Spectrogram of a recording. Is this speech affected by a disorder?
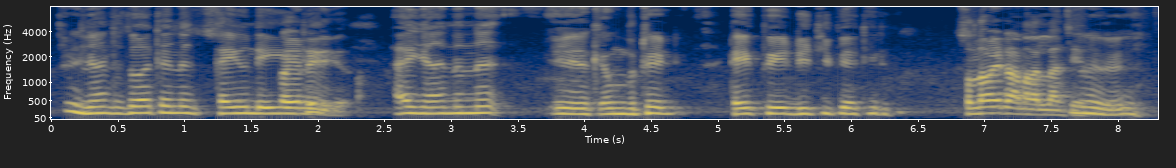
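Yes: cerebral palsy.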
